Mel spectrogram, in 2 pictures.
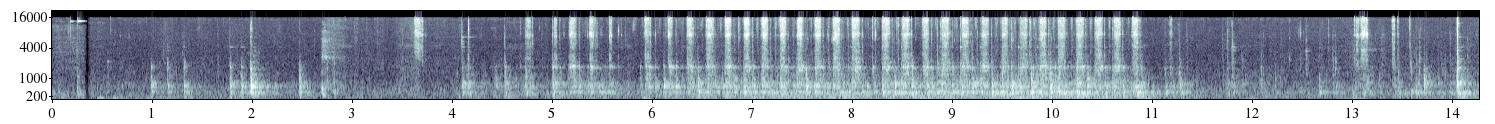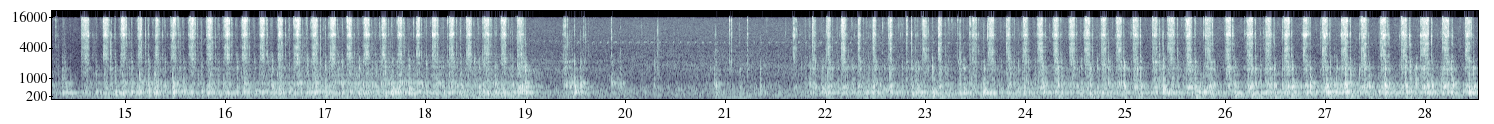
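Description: Ratchet spanner clicking in quick runs of about five clicks a second, three runs with short pauses between, as new bolts are done up on the dozer's hydraulic hose fitting.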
